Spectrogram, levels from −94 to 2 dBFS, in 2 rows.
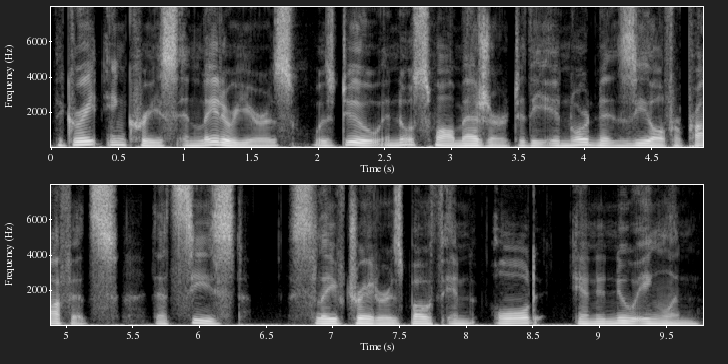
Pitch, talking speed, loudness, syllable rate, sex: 120 Hz, 180 wpm, -18 LUFS, 5.0 syllables/s, male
